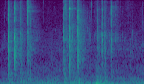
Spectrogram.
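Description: Computer keyboard typing out JavaScript code, a close run of crisp key clicks in uneven bursts with brief pauses between them.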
